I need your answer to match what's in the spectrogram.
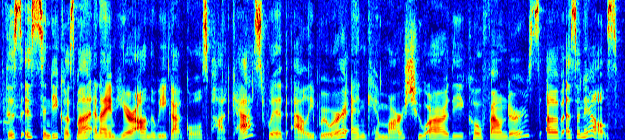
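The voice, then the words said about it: Melodious radio-style voice. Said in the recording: “Your radio voice is really good. Podcasting voice. ... It's very melodious.”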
